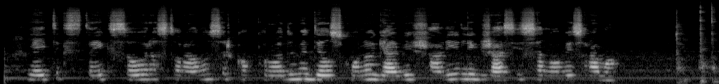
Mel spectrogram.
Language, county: Lithuanian, Marijampolė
